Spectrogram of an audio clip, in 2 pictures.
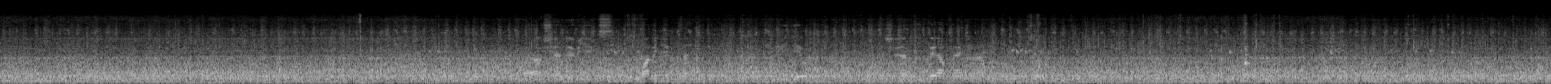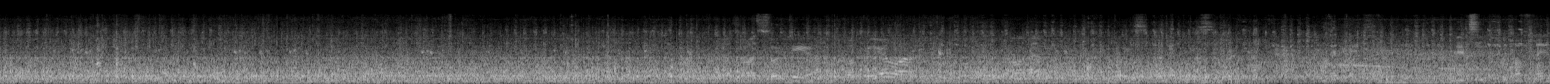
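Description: Car engine droning steadily with tyre and road noise, heard from inside the cabin as the car climbs a steep road.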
